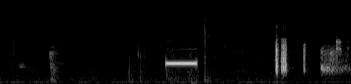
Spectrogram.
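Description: A telephone number being dialed to call a newspaper's editorial office in Barnaul: a steady electronic tone holds for about a third of a second, followed by several short, bright bursts of ringing signal, with quiet gaps in between.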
